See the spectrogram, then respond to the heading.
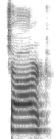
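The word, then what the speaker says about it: cherry: अब जैसे नेक्स्ट है सीच ए आर वाई सी एच ए से बन गया च आर से बन गया र और वाई का उच्चारण यहां ई हो गया चेरी ठीक है ना चेरी मीन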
